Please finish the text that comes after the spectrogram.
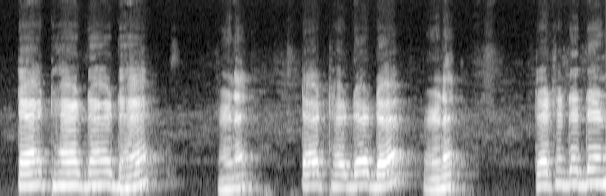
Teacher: देखो मूर्धन्य वर्ण किसका स्पर्श करेगी? जीभ मूर्धा का स्पर्श करेगी।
